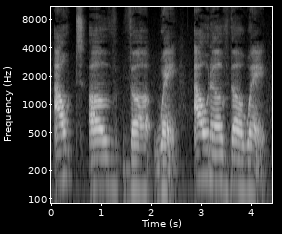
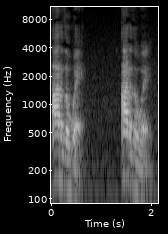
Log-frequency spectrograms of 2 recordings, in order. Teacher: if we have the word of and then after of if there's a consonant usually we can cancel the f sound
